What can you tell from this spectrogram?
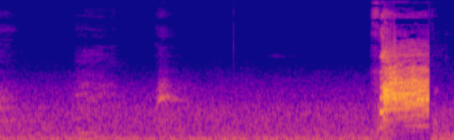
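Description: A person's short, loud wordless yell about five seconds in, lasting under a second and cutting off sharply, over a low steady outdoor hiss.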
